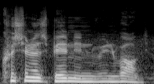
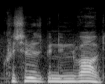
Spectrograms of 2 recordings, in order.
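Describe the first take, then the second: First: Each word is said separately with breaks. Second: It flows quickly with weak auxiliaries.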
